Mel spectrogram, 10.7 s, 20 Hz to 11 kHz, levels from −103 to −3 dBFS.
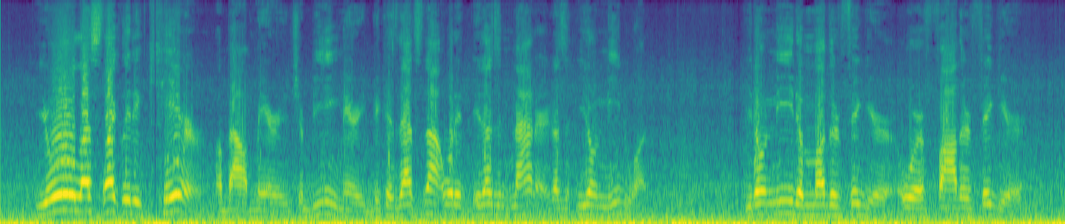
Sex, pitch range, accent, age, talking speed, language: male, 130-185 Hz, American, 20-39, 190 wpm, English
